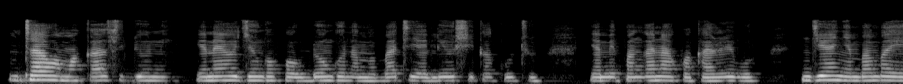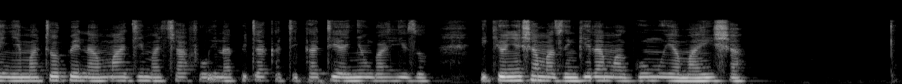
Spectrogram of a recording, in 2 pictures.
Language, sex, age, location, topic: Swahili, female, 18-24, Nairobi, government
